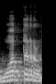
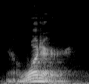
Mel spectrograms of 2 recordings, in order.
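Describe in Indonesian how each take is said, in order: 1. Diucapkan dengan aksen Indonesia. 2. Diucapkan dengan aksen Amerika. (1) "kita Indonesia suka banget pakai uh, water" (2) "Orang Amerika bilang water"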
